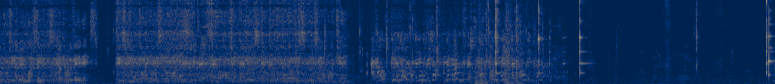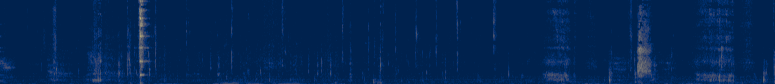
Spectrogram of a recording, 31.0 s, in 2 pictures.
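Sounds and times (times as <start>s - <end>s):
person chewing: 6.4s - 8.9s, 13.3s - 14.8s, 16.1s - 31.0s
metal spoon clinking on ceramic bowl: 11.6s - 11.8s, 18.3s - 18.6s
person sipping from mug: 26.4s - 28.6s, 29.4s - 31.0s.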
